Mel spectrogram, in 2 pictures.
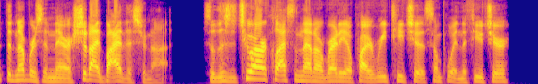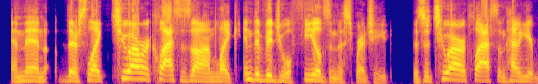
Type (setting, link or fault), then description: setting, live audience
